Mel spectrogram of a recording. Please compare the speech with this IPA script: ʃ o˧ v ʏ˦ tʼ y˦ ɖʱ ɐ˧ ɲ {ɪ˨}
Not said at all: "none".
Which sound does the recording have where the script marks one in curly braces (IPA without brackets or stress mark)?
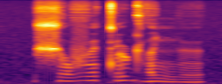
ʏ˨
